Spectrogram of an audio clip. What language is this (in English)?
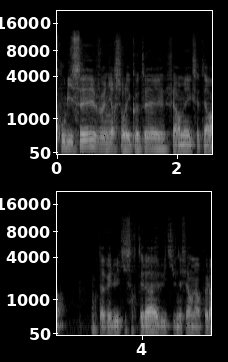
French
